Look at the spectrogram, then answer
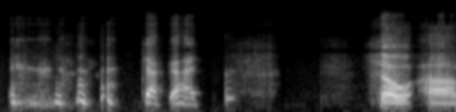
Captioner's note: laughs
